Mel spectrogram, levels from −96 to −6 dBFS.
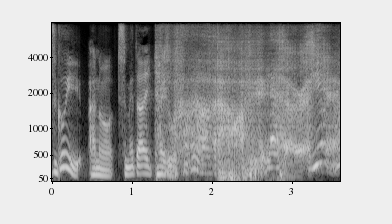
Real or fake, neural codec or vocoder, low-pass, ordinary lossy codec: fake; codec, 16 kHz, 1 kbps, X-Codec, WavLM features, trained on Multilingual LibriSpeech; none; none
